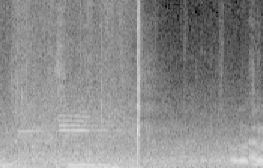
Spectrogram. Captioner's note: smacks hands together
